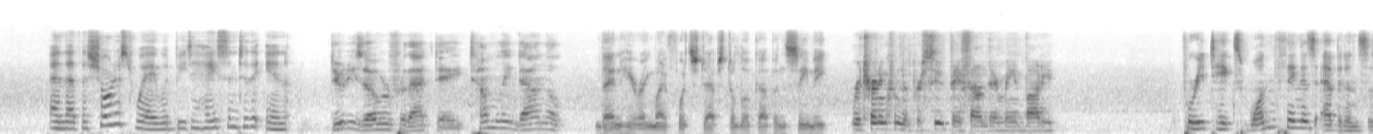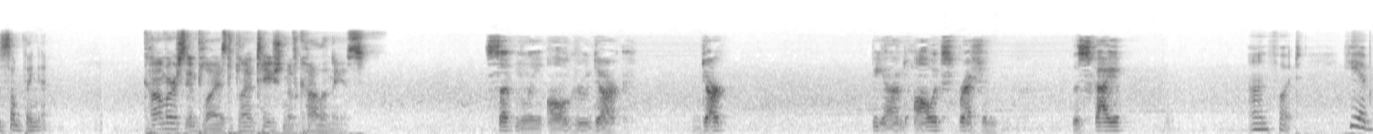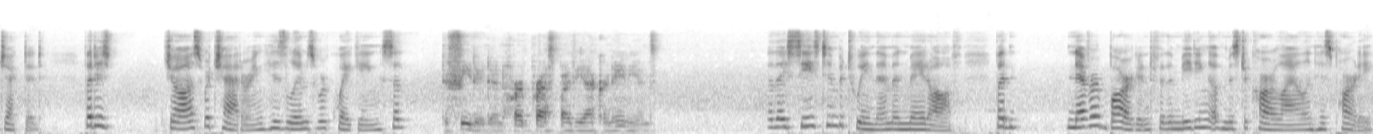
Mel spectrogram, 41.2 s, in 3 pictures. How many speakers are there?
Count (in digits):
7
